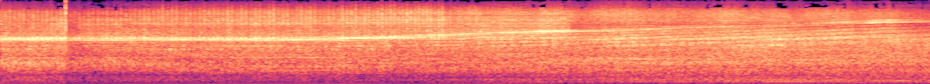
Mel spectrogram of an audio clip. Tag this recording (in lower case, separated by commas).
truck, vehicle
